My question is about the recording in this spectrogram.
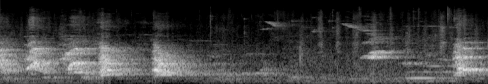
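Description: A dog barking in a rapid run of barks, with a few higher yips a little before the end and another loud bark right at the end.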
